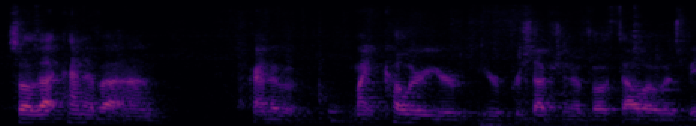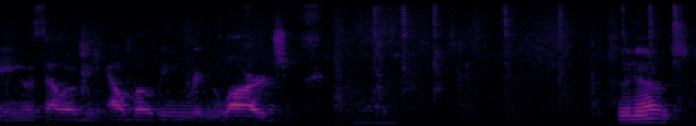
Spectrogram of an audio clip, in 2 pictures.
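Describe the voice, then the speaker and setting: A man teaching literature in an informal classroom lecture, with a halting, rambling and wry delivery. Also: lowish voice, level tone, a little hiss or hum.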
